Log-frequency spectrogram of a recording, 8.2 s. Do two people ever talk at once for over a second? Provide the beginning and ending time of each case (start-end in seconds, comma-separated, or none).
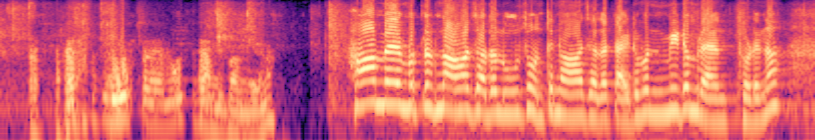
none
